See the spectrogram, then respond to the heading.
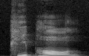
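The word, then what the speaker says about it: peephole: هنا كأني قسمت الكلمة نصين، كأني قسمتها نصين ونطقتها مقطعين. peep hole.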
